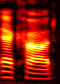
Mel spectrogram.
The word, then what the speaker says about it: Echad: Pronounced Echad.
